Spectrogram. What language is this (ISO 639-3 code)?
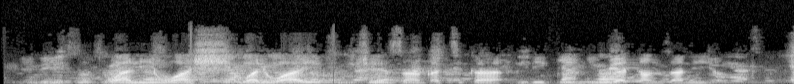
swa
